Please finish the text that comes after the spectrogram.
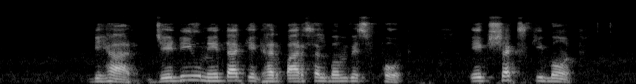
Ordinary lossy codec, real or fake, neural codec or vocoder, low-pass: Opus, 16 kbps; real; none; 7.2 kHz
